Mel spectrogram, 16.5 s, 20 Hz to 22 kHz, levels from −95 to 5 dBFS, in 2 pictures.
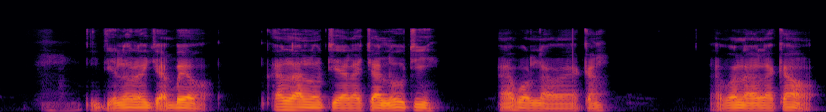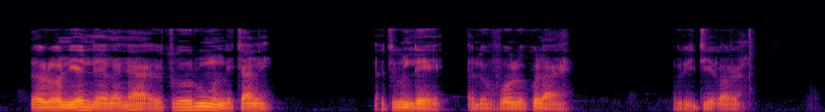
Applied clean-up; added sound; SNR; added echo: none; none; none; none.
